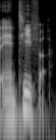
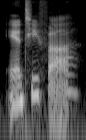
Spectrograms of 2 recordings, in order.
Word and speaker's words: Antifa: I think it's Antifa. Well, I don't think it's Antifa because it's anti-fascism. Okay. Antifa is the more natural way to pronounce it. But right. I agree with you, Ana, that Axios. Right. Right. Exactly. It's Antifa. Antifa is right, but it doesn't have like the typical cadence of English. So we struggle with it.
